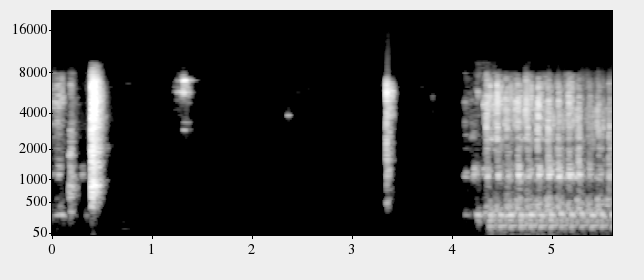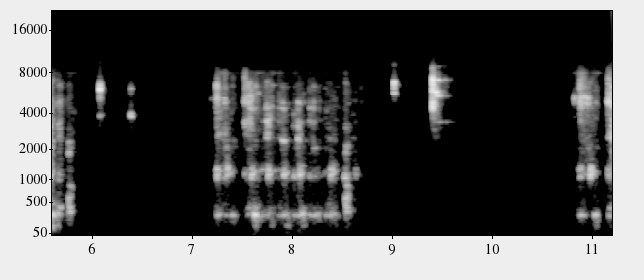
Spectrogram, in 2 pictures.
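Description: A sewing machine stitches a seam in a short, rapid burst of about a second and a half, then a few briefer stitching runs follow, separated by quiet gaps and scattered clicks.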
